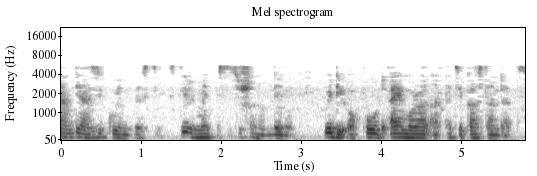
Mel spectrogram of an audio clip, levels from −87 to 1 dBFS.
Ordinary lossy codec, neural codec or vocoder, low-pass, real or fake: MP3, 24 kbps; none; 5.4 kHz; real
